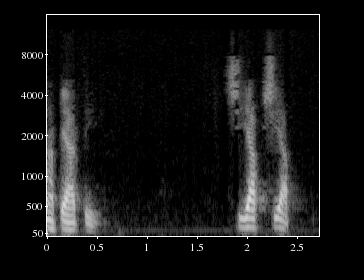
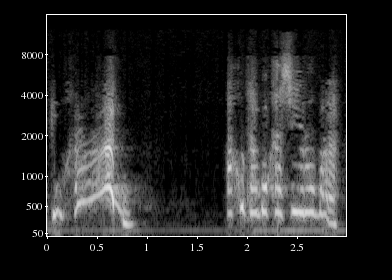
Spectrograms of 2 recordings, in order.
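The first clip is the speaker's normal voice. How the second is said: put-on much higher, childish whining plea; crying like a child. Preacher retelling how he begged God, higher mock childish crying. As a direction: wail up high like a hurt little boy. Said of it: "saya nangis seperti anak kecil".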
